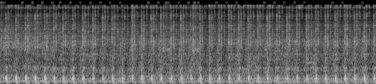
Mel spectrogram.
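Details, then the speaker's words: Sniper 150 motorcycle idling with fast metallic clatter; owner sure rocker arm and cam damaged from running out of oil, oil not reaching top end. "sigurado ito yung kanyang sakam ah rocker arm. Ah sira na kasi naubusan ng oil. So hindi na umakyat yung oil sa itaas."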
